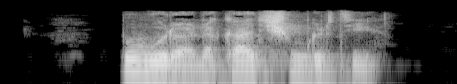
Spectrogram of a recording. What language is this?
Central Kurdish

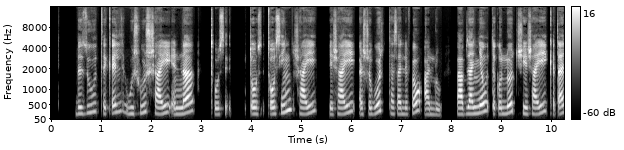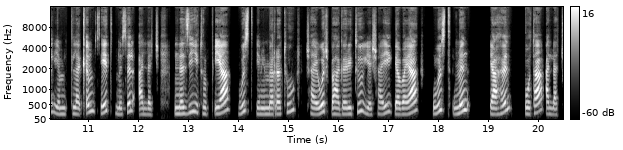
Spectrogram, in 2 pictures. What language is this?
Amharic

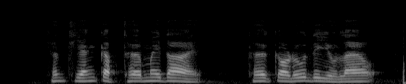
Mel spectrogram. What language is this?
Thai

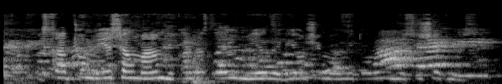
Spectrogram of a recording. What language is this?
Georgian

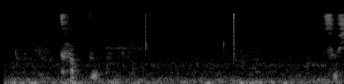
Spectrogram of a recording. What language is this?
Min Nan Chinese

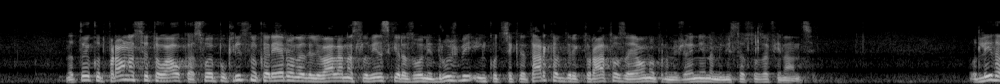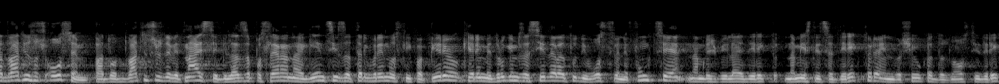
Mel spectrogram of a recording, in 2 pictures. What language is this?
Slovenian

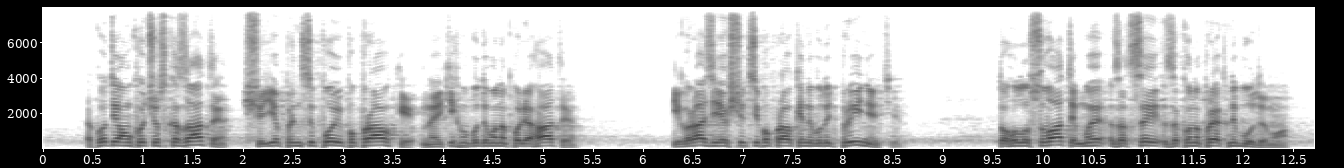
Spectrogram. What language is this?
Ukrainian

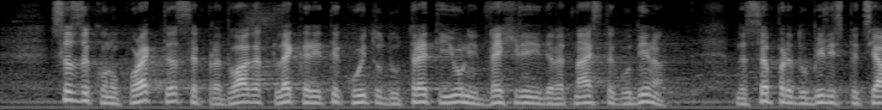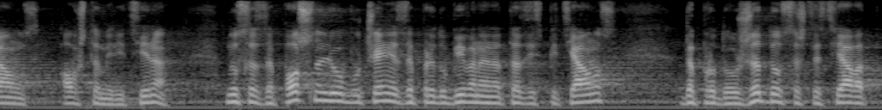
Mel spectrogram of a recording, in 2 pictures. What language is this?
Bulgarian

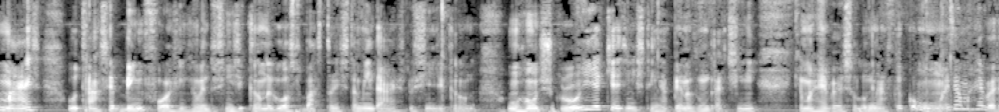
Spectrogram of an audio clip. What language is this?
Portuguese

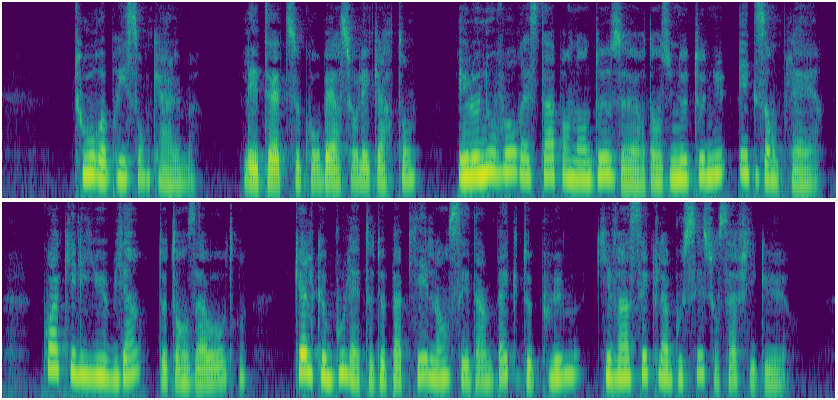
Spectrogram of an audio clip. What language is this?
French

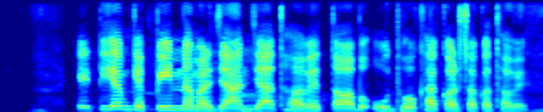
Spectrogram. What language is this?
Bhojpuri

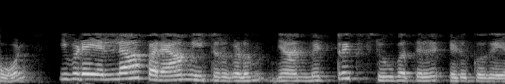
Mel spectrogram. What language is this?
Malayalam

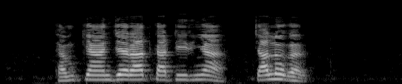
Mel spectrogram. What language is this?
Sansi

